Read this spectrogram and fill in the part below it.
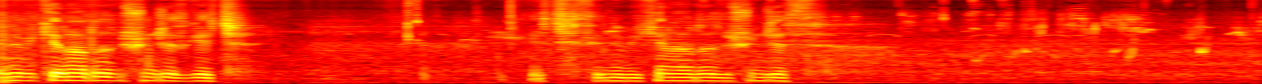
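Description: Water sloshes as a hand stirs mud in a bucket.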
